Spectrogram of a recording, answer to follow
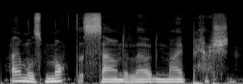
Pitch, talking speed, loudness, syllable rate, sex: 120 Hz, 220 wpm, -19 LUFS, 5.7 syllables/s, male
